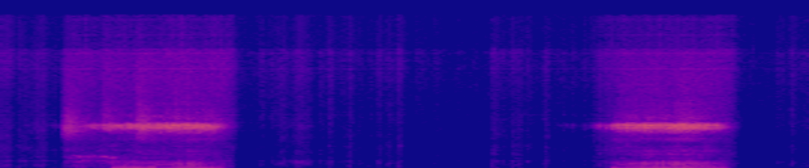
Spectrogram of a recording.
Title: Snore with Angel Bear classic video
